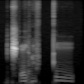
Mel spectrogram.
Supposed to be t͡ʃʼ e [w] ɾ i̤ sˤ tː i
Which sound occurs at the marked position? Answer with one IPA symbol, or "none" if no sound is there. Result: j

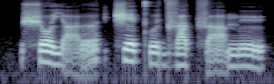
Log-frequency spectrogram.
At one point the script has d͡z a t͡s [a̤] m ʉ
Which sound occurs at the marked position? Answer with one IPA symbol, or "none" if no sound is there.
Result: a̰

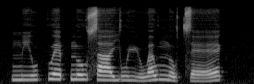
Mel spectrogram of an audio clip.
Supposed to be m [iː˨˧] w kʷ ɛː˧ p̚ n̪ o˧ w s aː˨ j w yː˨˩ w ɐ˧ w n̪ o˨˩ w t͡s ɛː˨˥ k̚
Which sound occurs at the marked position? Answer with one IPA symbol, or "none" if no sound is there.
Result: iː˨˧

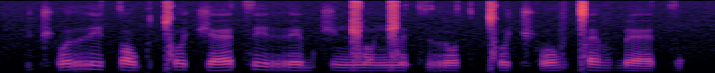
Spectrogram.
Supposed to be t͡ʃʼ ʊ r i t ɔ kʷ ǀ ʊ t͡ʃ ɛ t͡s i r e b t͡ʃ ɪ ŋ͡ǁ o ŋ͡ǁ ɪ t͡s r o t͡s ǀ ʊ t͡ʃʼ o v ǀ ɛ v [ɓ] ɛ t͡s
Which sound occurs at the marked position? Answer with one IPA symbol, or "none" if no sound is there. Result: ɓ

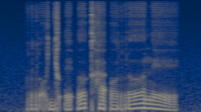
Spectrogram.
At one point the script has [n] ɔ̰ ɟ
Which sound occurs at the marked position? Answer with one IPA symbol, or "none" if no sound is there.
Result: r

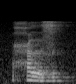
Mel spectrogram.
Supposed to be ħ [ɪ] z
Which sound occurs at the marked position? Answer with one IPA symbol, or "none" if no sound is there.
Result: ə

